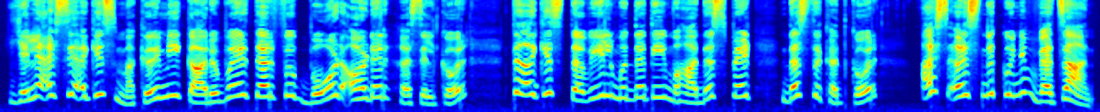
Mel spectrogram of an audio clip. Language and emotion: Kashmiri, happy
